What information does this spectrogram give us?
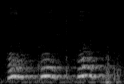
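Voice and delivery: bouncy, high monkey hooting; monkey hoots. A narrator's reading. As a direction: hoot like a storybook monkey. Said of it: "says the monkey".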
